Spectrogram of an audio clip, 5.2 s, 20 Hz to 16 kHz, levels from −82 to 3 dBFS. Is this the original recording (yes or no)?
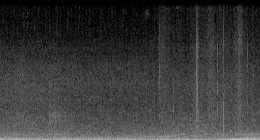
no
